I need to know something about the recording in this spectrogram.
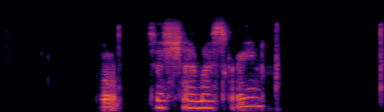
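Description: A woman speaks briefly and warmly over an online call.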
